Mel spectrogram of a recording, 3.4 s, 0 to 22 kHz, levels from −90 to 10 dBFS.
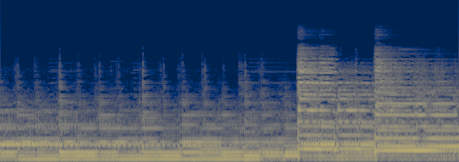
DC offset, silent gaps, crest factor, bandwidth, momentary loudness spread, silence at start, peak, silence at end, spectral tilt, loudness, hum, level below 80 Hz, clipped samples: under 0.1%; none; 14 dB; 7 kHz; 4 LU; 0 s; -6 dBFS; 0 s; -7.5 dB/octave; -21 LUFS; none; -34 dBFS; under 0.1%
